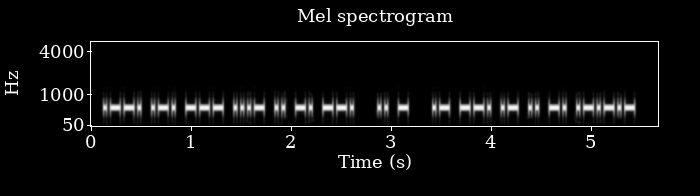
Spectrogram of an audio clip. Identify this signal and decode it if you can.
Morse code, heard as a keyed tone, about 34 wpm, 600 Hz. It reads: PROVING IT AGAIN.
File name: the old man and the sea / the old man and the sea 1 35wpm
